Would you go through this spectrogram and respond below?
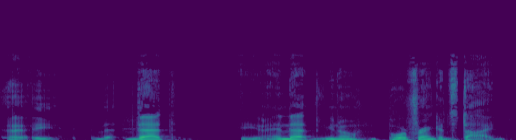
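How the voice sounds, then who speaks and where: Male host, lowish mellow voice, thoughtful and halting, chatting about literature in a dry recording. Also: animated, no echo. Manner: hesitant, thoughtful, emphatic repetition. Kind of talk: informal literary discussion.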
